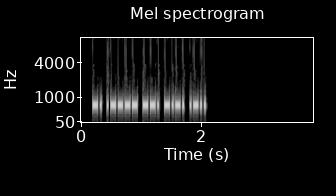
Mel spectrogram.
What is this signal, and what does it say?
Morse code, heard as a keyed tone, about 40 wpm, 700 Hz. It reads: N1GCL
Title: USA Call Signs - 5 Characters - 40wpm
